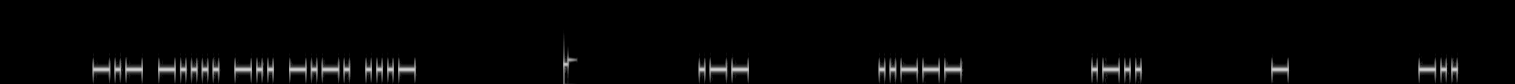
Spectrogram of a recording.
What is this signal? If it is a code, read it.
Morse code, heard as a keyed tone, about 22 wpm, spaced as for 9 wpm, 700 Hz. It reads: K6DCV W2LTD
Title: USA Call Signs - 5 Characters - 8x Character Spacing - 22wpm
